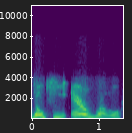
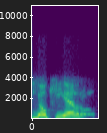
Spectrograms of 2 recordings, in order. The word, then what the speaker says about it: Yo quiero: need to learn that in Spanish, we don't pronounce the R's, we roll our R's. So it's not Yo Quiero, it's Yo Quiero.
